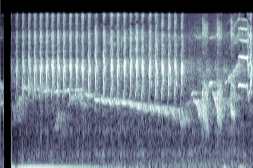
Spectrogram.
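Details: White-rumped shama singing in the morning, a song meant to provoke rivals: a rapid buzzy trill of about twenty even pulses slowly falling in pitch for over two seconds, then sharp high whistled and chattering notes.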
